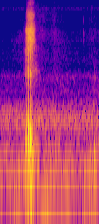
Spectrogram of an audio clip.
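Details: Sneeze in a female during a sneezing fit: a single brief, muffled sneeze burst against quiet room noise.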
